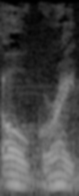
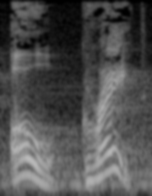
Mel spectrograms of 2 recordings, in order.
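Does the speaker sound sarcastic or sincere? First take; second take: sarcastic; sincere. First: It sounds sarcastic and unimpressed. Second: It sounds sincere and genuinely pleased. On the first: The speaker seems not pleased at all. "always sounds sarcastic, like that famous dead actress who was always like" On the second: The speaker is truly pleased. "But really, she meant"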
